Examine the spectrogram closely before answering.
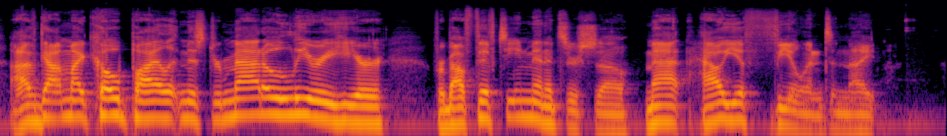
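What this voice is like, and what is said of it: Hoarse, worn-out voice. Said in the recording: “I can't talk. My voice is absolutely shot.”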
